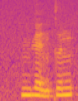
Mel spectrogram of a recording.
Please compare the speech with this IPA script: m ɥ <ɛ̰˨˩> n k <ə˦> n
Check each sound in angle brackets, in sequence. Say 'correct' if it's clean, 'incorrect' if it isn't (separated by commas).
correct, correct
